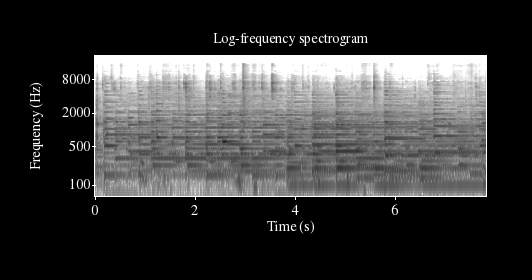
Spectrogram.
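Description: Background piano music: a steady run of struck notes over sustained chords.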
